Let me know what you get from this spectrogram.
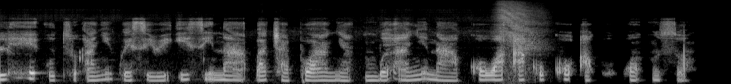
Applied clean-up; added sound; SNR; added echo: none; Fireworks; 13 dB; none.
